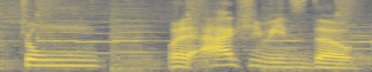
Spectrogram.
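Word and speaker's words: 钟: The first is the clock, and it's all because of pronunciation. For this, you would say zhong.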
